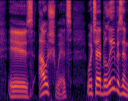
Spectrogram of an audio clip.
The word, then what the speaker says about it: Auschwitz: Out with the old and in with the new.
